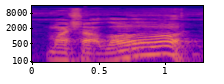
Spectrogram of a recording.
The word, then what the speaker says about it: Masya Allah: Yaitu Masya Allah. Dan Masya Allah, Allah ini panjang. Panjang kan?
